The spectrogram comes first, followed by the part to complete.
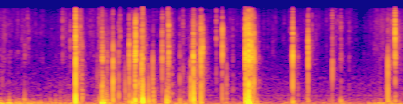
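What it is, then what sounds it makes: Crumpled kraft paper. A wrinkled brown kraft paper strip is squeezed and crinkled by both hands, giving a quick run of sharp, bright crackles and crisp crinkling bursts over a soft low rumble. Fourteen short snaps stand apart, the loudest near the middle, each cutting off almost instantly.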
